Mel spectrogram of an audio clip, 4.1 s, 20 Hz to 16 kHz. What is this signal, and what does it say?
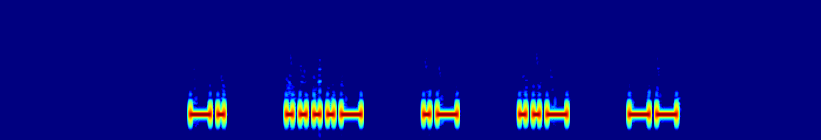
Morse code, heard as a keyed tone, about 36 wpm, spaced as for 20 wpm, 690 Hz. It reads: N4AUM
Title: USA Call Signs - 5 Characters - 3x Character Spacing - 35wpm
